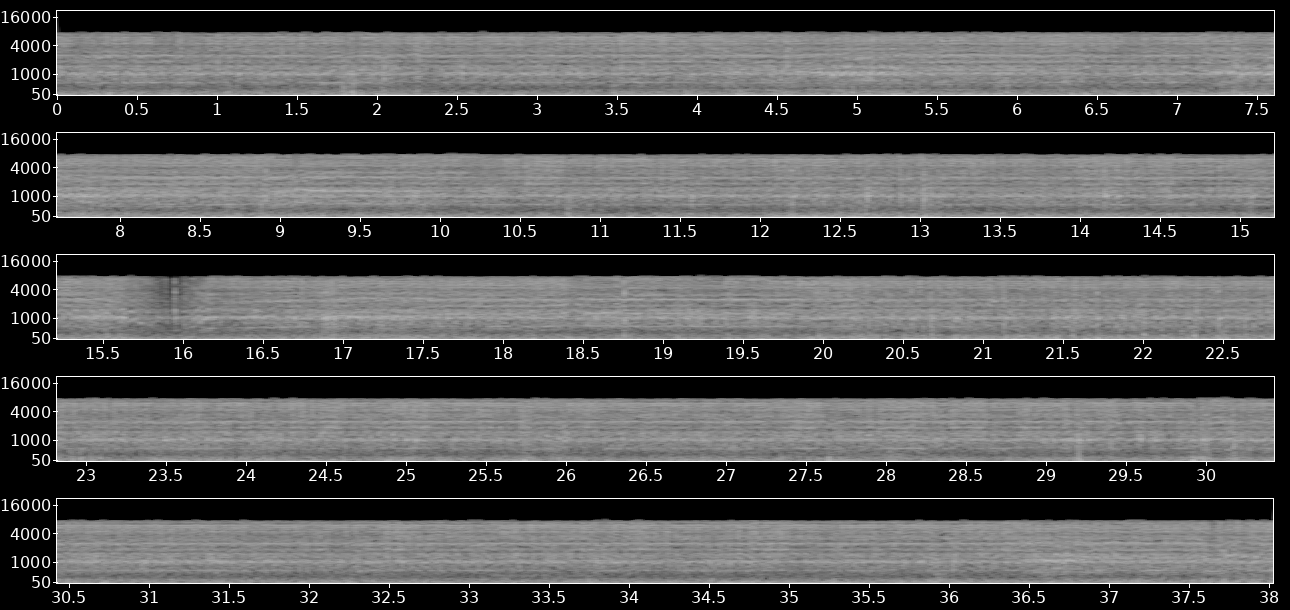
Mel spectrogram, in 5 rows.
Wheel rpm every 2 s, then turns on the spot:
160, 160, 160, 160, 160, 160, 160, 130, 140, 160, 160, 160, 160, 160, 160, 160, 160, 160, 160.
none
